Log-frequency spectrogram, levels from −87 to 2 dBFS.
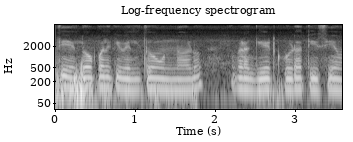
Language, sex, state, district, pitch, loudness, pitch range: Telugu, male, Andhra Pradesh, Sri Satya Sai, 125 Hz, -17 LUFS, 120-130 Hz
